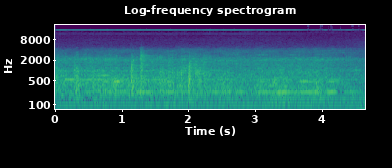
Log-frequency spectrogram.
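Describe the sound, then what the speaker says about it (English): A BR 9F steam locomotive fitted with a Barclay mechanical stoker hauls a train of mixed coal empties in the 1960s near Banbury, giving a steady rumbling roll with wagon clanks and rail clicks, fairly close. "One of only 3 9Fs fitted with a Barclay mechanical stoker was 92165."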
